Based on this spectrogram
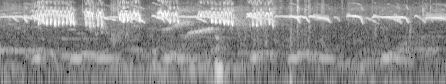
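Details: Several chicks peep at once in a bright, crowded chorus of high, quick chirps that come in bursts roughly twice a second, with quieter low hums and a single knock.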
